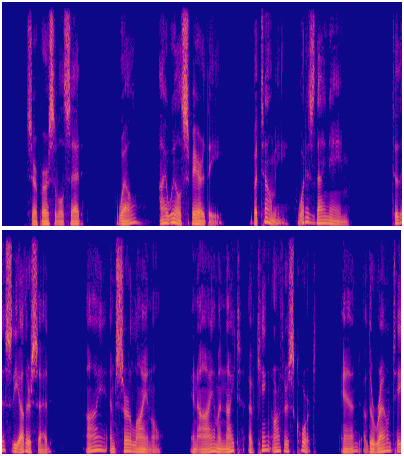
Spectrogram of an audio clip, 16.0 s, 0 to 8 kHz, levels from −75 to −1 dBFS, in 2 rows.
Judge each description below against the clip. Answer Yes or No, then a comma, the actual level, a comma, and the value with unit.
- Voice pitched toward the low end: Yes, low, 110 Hz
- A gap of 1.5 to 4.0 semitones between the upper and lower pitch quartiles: No, average, 4.9 semitones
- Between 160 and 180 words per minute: No, average, 145 wpm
